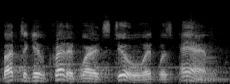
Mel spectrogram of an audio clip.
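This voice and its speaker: Actor as easygoing, animated newsman sleuth. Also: mid-range voice, brisk, faint music behind, natural voice, poor audio. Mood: genial, explaining. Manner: genial, explanatory. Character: easygoing, clever newspaper photographer sleuth. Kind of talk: 1940s radio acting.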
